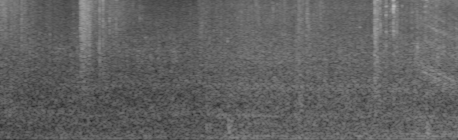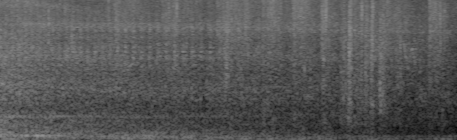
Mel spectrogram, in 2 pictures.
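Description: A small engine hums steadily, then fades.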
